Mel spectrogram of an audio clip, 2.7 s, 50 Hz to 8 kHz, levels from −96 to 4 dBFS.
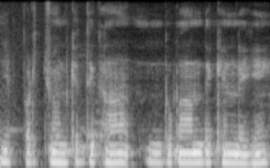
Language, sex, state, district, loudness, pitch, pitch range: Garhwali, male, Uttarakhand, Uttarkashi, -13 LUFS, 120 Hz, 120-125 Hz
